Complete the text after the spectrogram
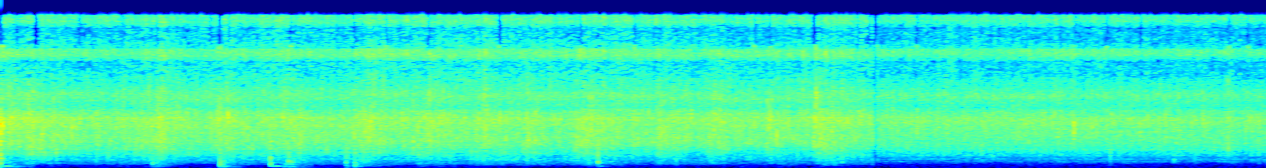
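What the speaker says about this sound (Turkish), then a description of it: "Biraz da salçamızı kavuralım." Tomato paste sizzles steadily in a hot pan, a soft, constant frying hiss with a few brief pops and stirring scrapes near the start.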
